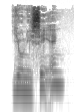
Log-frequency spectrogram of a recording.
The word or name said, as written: ionisering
